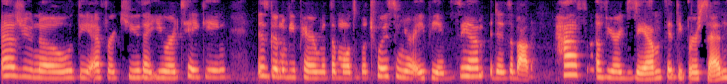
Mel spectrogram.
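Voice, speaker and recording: A woman's high voice with an American accent, a moderate pace, ordinary pitch variation, a very clean recording with a silent background, and a dry, close sound with no echo. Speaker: high school physics teacher. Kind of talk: recorded lesson for students.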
